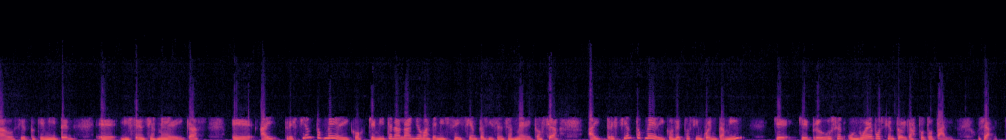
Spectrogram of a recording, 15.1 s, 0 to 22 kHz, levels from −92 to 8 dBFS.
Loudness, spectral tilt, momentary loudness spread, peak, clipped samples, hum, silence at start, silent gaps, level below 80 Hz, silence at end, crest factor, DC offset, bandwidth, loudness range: -33 LUFS; -6.5 dB/octave; 6 LU; -18 dBFS; under 0.1%; none; 0 s; none; -54 dBFS; 0.05 s; 14 dB; under 0.1%; 12.5 kHz; 1 LU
